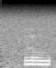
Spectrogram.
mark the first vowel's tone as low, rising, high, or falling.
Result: high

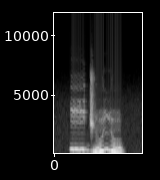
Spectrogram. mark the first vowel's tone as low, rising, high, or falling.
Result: high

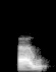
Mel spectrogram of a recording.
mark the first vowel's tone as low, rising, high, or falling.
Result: rising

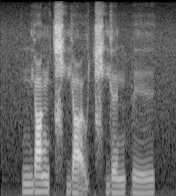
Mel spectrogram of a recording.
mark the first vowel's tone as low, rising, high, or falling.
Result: high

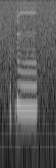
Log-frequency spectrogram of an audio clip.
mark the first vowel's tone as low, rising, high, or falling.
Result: high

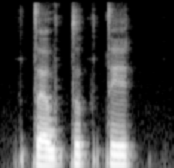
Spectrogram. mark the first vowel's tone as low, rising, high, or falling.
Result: low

